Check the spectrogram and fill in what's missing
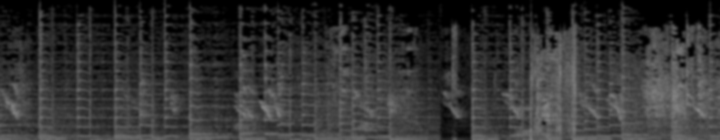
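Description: Opaline pale fallow pet birds chirping in a cage, repeated short tweets and calls scattered throughout over a loud rhythmic music track with steady beat.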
